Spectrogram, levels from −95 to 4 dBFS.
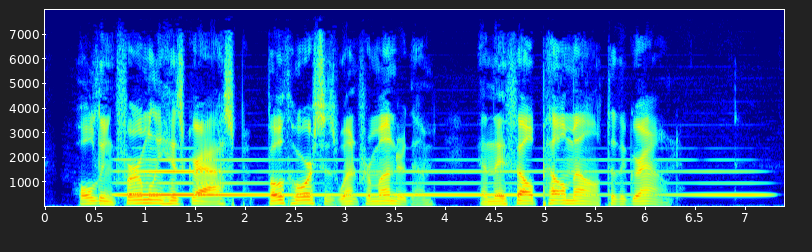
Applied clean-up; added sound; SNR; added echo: none; Wind instrument, woodwind instrument; 4 dB; none.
